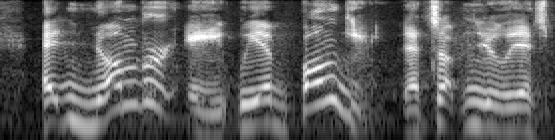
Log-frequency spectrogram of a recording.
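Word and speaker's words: Bunge: At number eight, we have Bungie. That's up nearly That's B U N G E. That's how you pronounce it though.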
